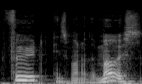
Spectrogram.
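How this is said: The words 'of the' are unstressed and light. The speaker calls it right. "of the is not stressed and they've got small sound waves"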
